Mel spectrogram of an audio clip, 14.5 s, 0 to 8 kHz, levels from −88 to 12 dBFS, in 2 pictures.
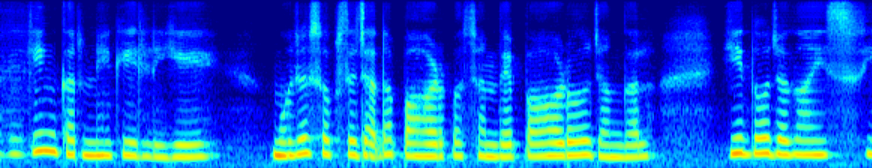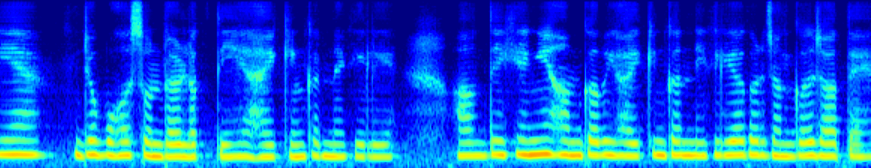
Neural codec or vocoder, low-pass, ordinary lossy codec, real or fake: codec, 16 kHz, about 1 kbps, DyCAST, with the encoder's durations; none; none; fake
